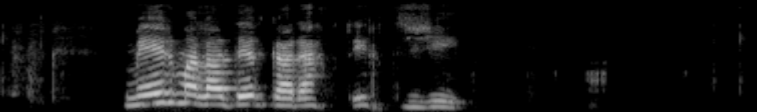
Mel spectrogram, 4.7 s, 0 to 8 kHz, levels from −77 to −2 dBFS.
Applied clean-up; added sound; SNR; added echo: none; none; none; none.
